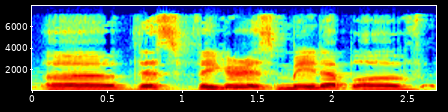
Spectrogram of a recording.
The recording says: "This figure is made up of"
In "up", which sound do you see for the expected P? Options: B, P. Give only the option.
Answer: P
